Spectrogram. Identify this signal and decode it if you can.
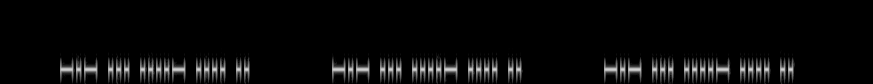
Morse code, heard as a keyed tone, about 30 wpm, 700 Hz. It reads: KS4HI KS4HI KS4HI
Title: USA Call Signs - 5 Characters - Repeated 3x - 30wpm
